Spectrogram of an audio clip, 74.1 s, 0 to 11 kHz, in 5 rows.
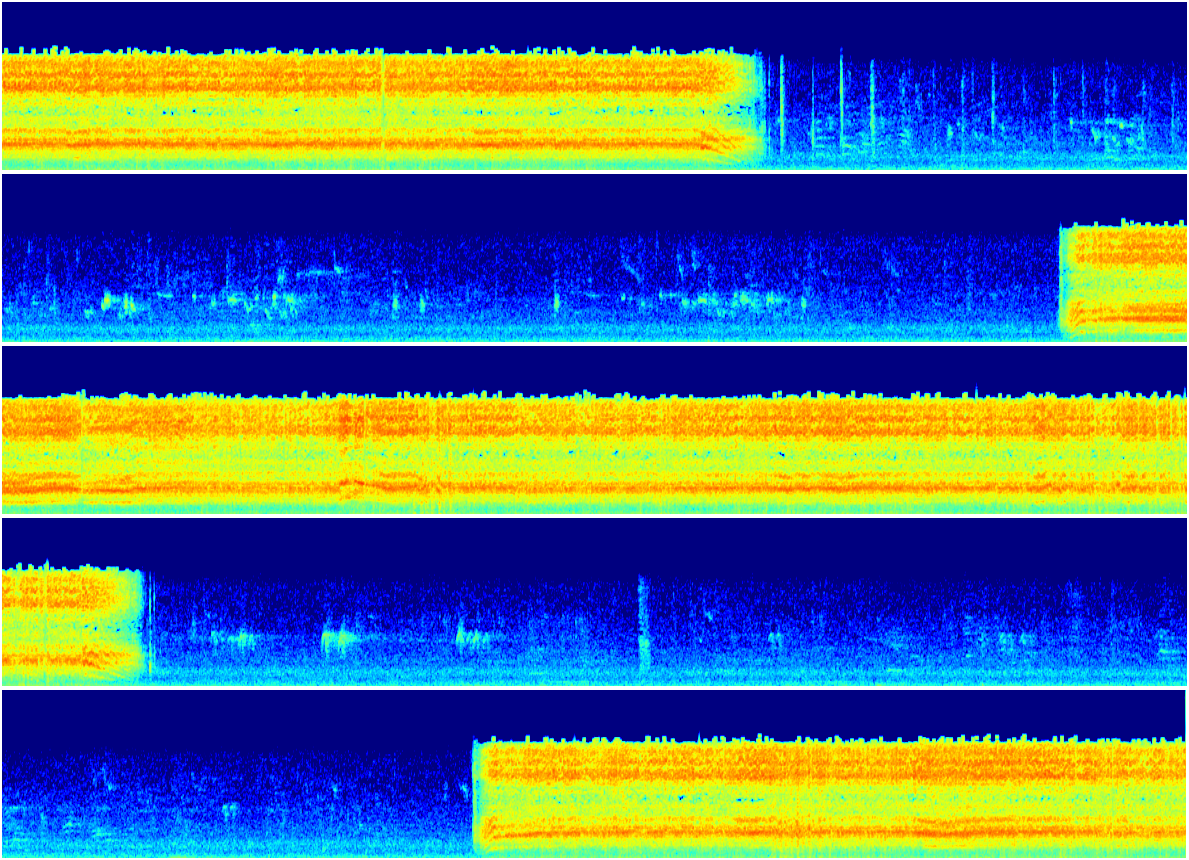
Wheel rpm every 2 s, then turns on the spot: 230, 230, 230, 230, 140, 0, 0, 0, 0, 0, 0, 0, 0, 0, 140, 220, 230, 240, 230, 230, 230, 230, 190, 0, 0, 0, 0, 0, 0, 0, 0, 0, 30, 220, 230, 230, 230.
none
